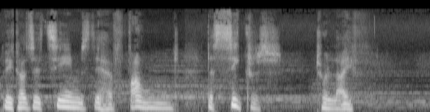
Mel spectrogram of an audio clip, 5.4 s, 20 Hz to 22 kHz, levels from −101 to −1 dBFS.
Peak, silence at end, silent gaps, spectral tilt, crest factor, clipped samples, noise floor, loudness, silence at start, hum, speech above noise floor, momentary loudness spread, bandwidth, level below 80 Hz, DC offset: -6 dBFS; 0.05 s; none; -4.5 dB/octave; 18 dB; under 0.1%; -49 dBFS; -24 LUFS; 0 s; none; 25 dB; 15 LU; 16 kHz; -60 dBFS; under 0.1%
